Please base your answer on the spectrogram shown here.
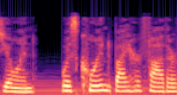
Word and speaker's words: Johanne: Her name Joanne, which is pronounced as Johann, was coined by her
